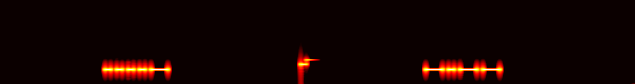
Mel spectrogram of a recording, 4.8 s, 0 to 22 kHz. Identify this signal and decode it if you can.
Morse code, heard as a keyed tone, about 28 wpm, 700 Hz. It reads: 4 Y
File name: Single-Letter-Number-28wpm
